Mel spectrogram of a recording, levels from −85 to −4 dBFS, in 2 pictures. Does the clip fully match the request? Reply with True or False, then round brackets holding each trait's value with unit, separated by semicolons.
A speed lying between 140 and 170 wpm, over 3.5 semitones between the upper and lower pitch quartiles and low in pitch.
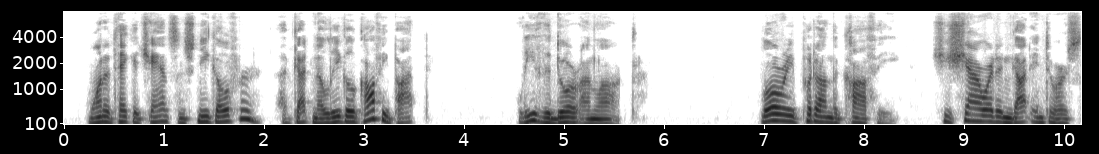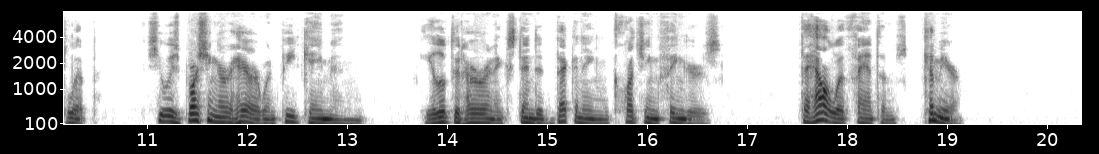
True (160 wpm; 4.6 semitones; 125 Hz)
